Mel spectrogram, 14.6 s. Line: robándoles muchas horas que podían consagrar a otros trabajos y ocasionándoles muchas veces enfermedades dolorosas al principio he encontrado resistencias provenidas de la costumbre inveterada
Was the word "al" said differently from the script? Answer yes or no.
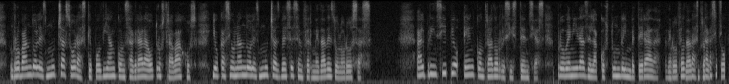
no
